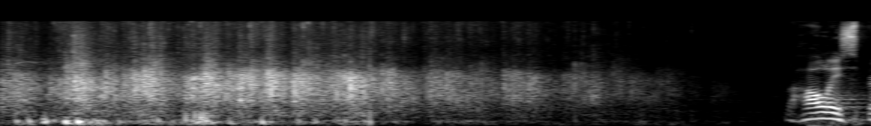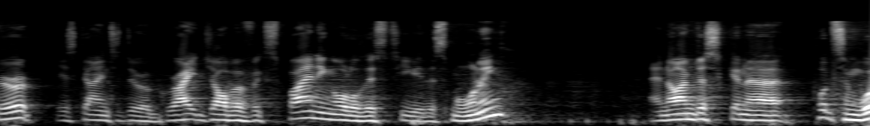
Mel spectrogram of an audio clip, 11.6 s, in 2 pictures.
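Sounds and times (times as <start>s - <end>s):
audience applause welcoming a speaker: 0.0s - 4.7s
speech: 5.4s - 9.3s, 10.2s - 11.6s.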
